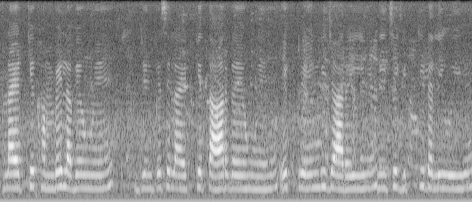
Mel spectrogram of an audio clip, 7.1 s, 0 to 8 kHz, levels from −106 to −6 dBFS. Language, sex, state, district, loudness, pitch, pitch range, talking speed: Hindi, female, Uttar Pradesh, Jalaun, -21 LUFS, 210 Hz, 205-220 Hz, 245 wpm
